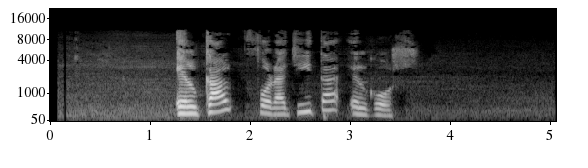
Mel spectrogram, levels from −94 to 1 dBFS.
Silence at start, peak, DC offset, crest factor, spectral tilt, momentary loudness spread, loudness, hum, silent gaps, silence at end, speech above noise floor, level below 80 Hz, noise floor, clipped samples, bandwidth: 1.25 s; 0 dBFS; under 0.1%; 24 dB; -4 dB/octave; 13 LU; -21 LUFS; none; none; 1.45 s; 38 dB; -70 dBFS; -59 dBFS; under 0.1%; 11.5 kHz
